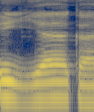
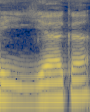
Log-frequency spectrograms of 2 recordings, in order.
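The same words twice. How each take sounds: Both takes have the same delivery.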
